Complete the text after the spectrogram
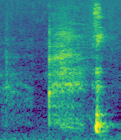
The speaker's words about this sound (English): Man, my throat. I keep telling people I've gunk in my trunk, and I mean that I'm coughing up the phlegm.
